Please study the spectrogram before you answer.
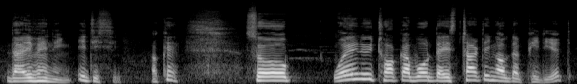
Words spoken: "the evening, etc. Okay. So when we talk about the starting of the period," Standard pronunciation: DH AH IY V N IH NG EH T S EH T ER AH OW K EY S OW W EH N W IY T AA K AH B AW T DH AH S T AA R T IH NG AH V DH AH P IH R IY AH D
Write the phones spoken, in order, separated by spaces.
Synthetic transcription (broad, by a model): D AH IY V N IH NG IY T IY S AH OW K EY S OW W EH N W IY T AA K AH B AW T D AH S T AA R T IH NG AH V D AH P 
